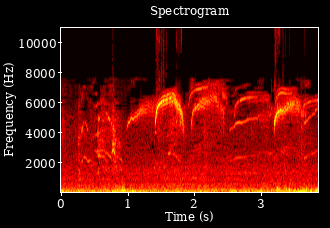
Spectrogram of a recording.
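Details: At a peregrine falcon nest in Madrid, 4 May 2016, the male delivers a swift to the chicks. Thin, high whistled whines arch up and down, several in four seconds, over a quiet rumbling background.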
